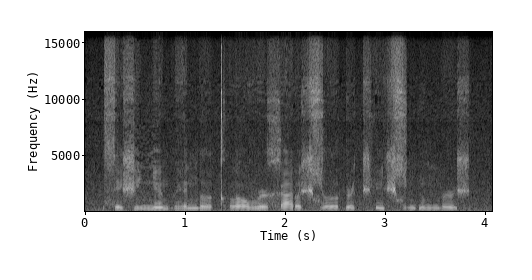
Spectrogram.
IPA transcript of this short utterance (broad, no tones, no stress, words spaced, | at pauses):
seʃeɲɛ̃ bʱɛŋɾɤːkʰlɔ və˞xa ɾɔʃɕɤː ɠə˞t͡ʃʰẽʃ ɕɛŋɗũŋ͡mə˞ʃ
